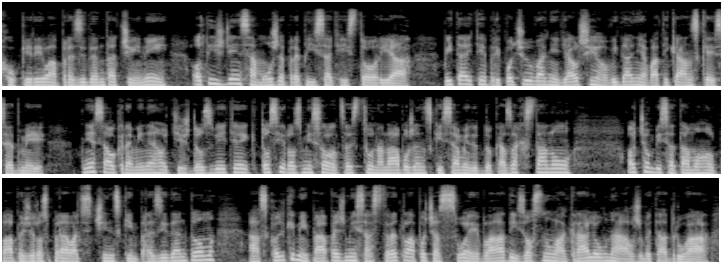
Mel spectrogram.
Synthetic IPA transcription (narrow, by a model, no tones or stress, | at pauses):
xukiɾilapɾɛzid̪ɛnt̪at͡ʃiːni | ʔɔt̪iːʒɟɛɲsamʊɔʒɛpɾɛpiːsaɟɦist̪ɔːɾia | ʋiːt̪ajcɛpɾipɔt͡ʃuːʋaɲiːɟalʃɪɛɦɔʋid̪aɲɪaʋat̪ikaːnskɛjsɛd̪mi | d̪̥ɲɛsːaɔkɾɛminɛːɦɔcɪɛʒd̪ɔzʋɪɛcɛkt̪ɔsiɾɔzmislɛlt͡sɛst̪unanaːbɔʒɛnskiːsamid̪ːɔkazaxst̪anu | ɔt͡ʃɔmbisat̪amːɔɦɔlpaːpɛʒɾɔspɾaːʋacst͡ʃiːnskimpɾɛzid̪ɛnt̪ɔm | a̰skɔʎkimipaːpɛʒmisast̪ɾɛt̪lapɔt͡ʃasːʋɔjɛjʋlaːd̪izɔsnulakɾaːʎɔʊnaʔa̰lʒbɛt̪ad̪ɾuɦaː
